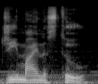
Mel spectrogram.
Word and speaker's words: g-2: this experiment known as muong G2 pronounced gus2 measured the anomalous Magnetic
